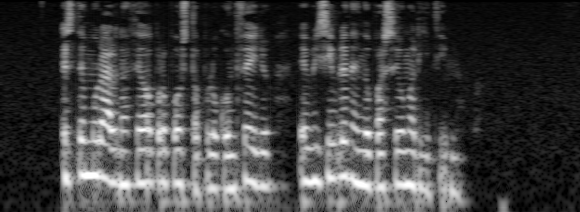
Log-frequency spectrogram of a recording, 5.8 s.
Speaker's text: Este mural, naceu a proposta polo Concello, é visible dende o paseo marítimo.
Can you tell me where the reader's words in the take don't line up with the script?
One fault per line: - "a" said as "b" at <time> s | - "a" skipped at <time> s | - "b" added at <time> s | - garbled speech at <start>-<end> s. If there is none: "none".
none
